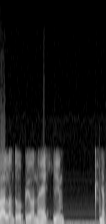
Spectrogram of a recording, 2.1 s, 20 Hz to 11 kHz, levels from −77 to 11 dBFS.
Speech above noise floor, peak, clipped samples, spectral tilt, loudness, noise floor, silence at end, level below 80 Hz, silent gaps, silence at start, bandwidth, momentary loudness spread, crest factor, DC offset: 20 dB; 0 dBFS; under 0.1%; -8 dB/octave; -16 LUFS; -35 dBFS; 0 s; -44 dBFS; none; 0 s; 6.2 kHz; 23 LU; 16 dB; under 0.1%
